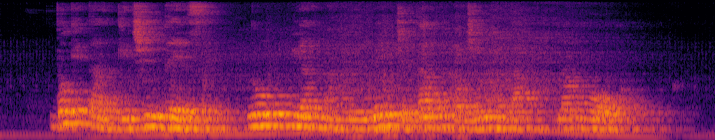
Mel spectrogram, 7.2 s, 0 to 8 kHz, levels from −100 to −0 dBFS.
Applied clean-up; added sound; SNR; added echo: none; Car passing by / Idling; 16 dB; reverberation time 1.3 s.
